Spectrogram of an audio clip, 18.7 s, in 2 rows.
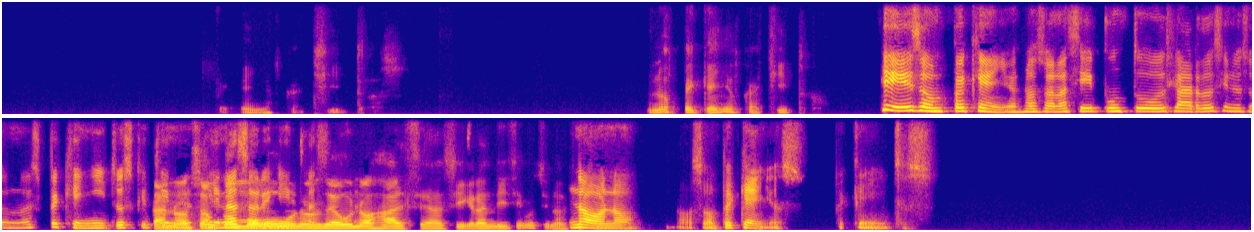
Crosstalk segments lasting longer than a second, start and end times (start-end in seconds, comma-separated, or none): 10.4-11.9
